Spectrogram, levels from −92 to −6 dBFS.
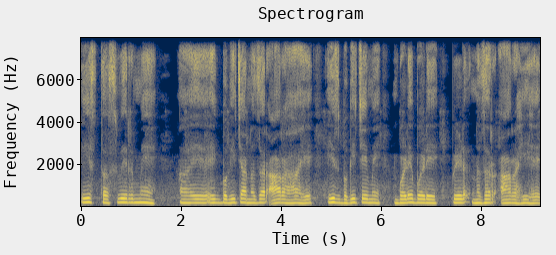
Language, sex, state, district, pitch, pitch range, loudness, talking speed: Hindi, male, Chhattisgarh, Sukma, 170 Hz, 160-180 Hz, -15 LUFS, 130 wpm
